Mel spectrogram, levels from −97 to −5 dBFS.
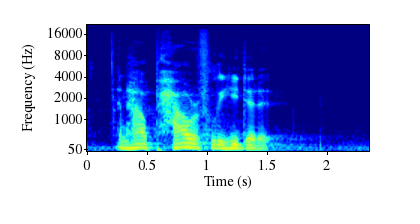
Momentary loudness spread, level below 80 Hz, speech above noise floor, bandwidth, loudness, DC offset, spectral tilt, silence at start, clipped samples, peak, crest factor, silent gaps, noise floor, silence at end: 6 LU; -70 dBFS; 29 dB; 19 kHz; -43 LUFS; under 0.1%; -7 dB/octave; 0.2 s; under 0.1%; -26 dBFS; 18 dB; none; -72 dBFS; 0.75 s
